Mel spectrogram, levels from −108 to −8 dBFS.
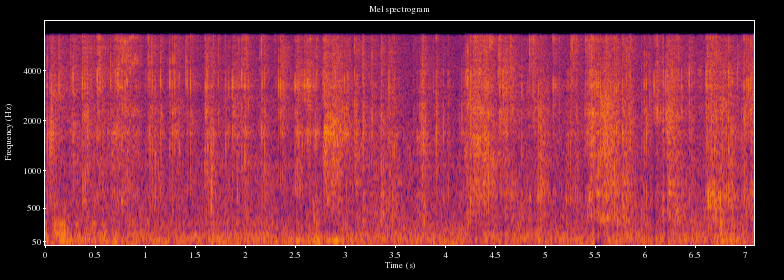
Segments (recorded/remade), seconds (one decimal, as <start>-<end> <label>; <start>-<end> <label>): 0.0-7.1 recorded

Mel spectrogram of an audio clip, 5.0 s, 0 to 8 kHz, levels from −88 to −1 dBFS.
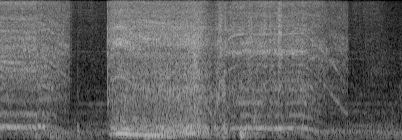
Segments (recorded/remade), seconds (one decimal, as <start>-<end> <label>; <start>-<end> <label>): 0.0-0.9 remade; 0.9-2.5 recorded; 2.5-3.5 remade; 3.5-4.6 recorded; 4.6-5.0 remade

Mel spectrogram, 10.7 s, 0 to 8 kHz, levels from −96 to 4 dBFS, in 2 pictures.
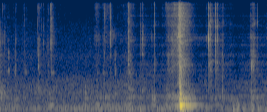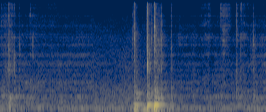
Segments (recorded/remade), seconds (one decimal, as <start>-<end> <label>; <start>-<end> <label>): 0.0-2.6 recorded; 2.6-7.2 remade; 7.2-8.5 recorded; 8.5-10.7 remade

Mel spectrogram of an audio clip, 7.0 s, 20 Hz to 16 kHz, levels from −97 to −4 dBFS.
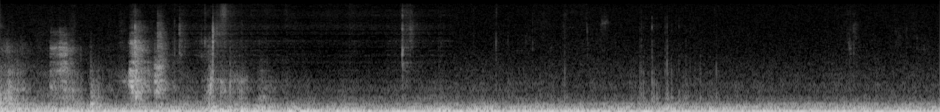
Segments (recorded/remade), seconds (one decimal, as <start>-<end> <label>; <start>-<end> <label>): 0.0-1.3 recorded; 1.3-3.4 remade; 3.4-7.1 recorded

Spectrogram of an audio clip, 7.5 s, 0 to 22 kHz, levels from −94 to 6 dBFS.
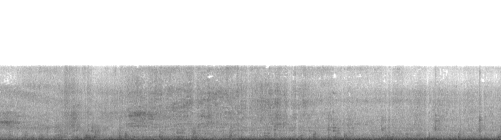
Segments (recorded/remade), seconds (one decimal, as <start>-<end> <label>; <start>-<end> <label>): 0.0-0.9 recorded; 0.9-1.8 remade; 1.8-7.5 recorded

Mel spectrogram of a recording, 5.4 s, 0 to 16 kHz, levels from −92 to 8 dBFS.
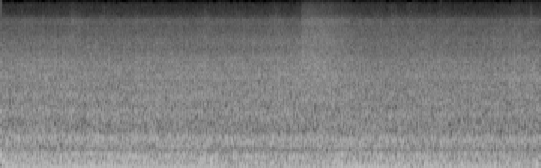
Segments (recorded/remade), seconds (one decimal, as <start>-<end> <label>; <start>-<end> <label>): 0.0-2.0 recorded; 2.0-3.0 remade; 3.0-3.5 recorded; 3.5-4.6 remade; 4.6-5.4 recorded

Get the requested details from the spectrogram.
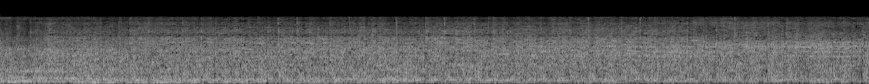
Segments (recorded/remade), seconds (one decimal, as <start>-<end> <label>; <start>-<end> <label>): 0.0-0.6 recorded; 0.6-4.7 remade; 4.7-8.7 recorded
